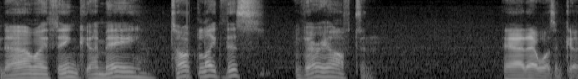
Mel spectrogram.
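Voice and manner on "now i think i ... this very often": put-on very slow, drawn-out old wizard voice. Trying a voice for the first time, Obi-Wan Kenobi voice. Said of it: "Second, I should have left it at the first one".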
